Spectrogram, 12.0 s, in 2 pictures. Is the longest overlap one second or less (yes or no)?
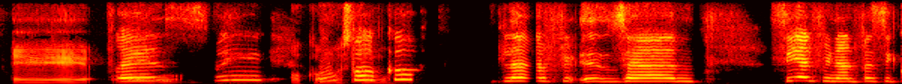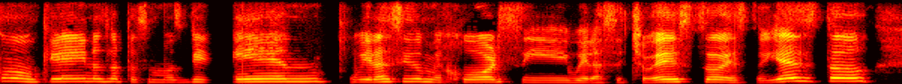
yes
